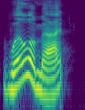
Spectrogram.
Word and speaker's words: Willamette: And um, for those of you who are not familiar with the Willamette Valley, it looks like it's spelled Willamette, but you say it like you say damn it.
